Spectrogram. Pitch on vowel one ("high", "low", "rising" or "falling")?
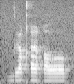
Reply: high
